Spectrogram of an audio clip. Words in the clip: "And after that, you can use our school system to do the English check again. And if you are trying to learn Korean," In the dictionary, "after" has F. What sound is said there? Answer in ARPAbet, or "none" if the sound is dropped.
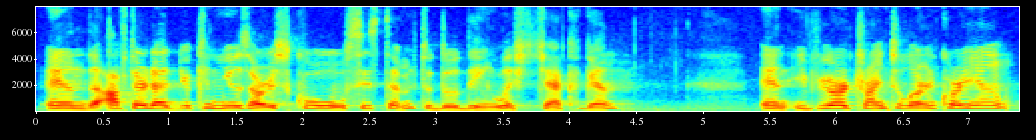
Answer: F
